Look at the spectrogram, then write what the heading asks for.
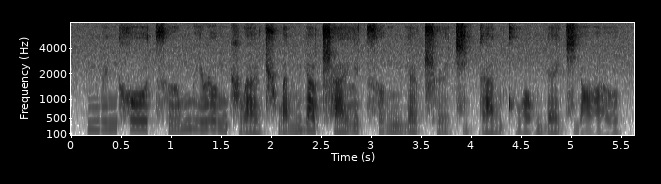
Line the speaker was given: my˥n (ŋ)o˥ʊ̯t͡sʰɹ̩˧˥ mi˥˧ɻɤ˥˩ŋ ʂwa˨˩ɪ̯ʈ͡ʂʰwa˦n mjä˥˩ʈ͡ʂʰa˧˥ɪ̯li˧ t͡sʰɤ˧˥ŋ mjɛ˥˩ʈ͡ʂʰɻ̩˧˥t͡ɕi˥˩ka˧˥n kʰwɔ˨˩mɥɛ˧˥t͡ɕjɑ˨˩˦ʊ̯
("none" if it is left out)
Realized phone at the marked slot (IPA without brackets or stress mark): x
